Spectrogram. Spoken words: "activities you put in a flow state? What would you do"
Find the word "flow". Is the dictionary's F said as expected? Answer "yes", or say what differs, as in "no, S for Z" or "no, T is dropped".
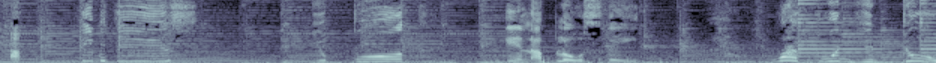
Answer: no, P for F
